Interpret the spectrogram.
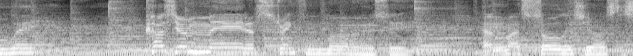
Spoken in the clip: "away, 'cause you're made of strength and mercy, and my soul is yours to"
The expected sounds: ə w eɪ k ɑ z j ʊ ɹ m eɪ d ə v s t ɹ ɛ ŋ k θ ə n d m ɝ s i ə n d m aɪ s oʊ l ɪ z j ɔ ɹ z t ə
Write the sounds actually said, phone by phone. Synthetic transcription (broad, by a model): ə w eɪ k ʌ z j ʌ ɹ m eɪ d ə v s t ɹ ɛ ŋ k θ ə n m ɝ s i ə n m aɪ s oʊ l ɪ z j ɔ ɹ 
